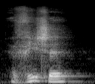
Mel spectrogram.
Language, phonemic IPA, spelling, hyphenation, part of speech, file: Dutch, /ˈvi.sə-/, vice-, vi‧ce-, prefix, Nl-vice-.ogg
- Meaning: vice- (deputy)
